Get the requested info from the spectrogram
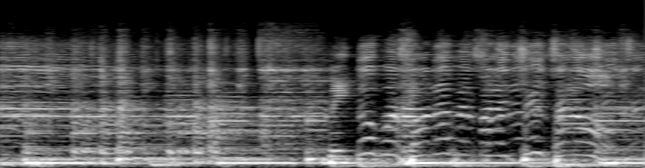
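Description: Peruvian-style cumbia with an electric guitar melody over a steady bass line and drums, the guitar notes bending up and down in the second half.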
